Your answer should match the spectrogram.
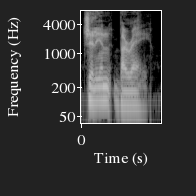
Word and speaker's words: Guillain-Barré: Apparently, it's pronounced Guillain-Barré. Sorry.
